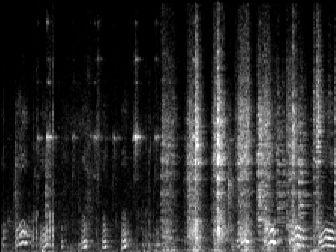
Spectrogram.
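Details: Twelve-day-old White Swiss Shepherd puppies, opening their eyes, give short arched whimpers, soft at first and then louder and more crowded, with broadband rustling bursts toward the end.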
